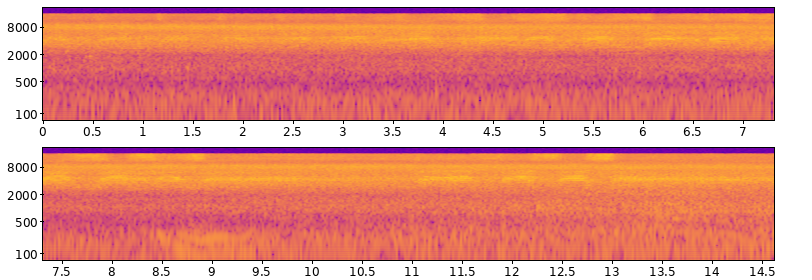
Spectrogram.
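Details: Higurashi calling in Japan: continuous shrill buzzing high up, broken by short repeated pulses, over a steady low background hum and a brief low sound near the middle.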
